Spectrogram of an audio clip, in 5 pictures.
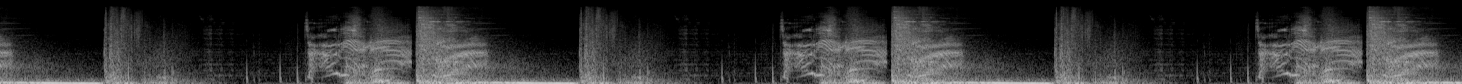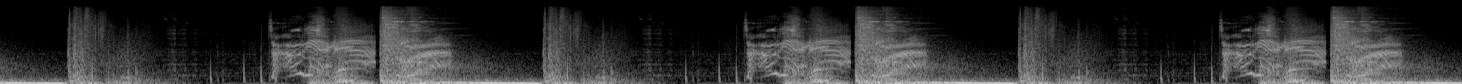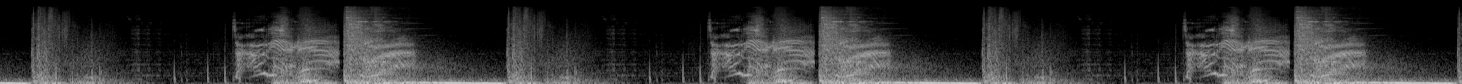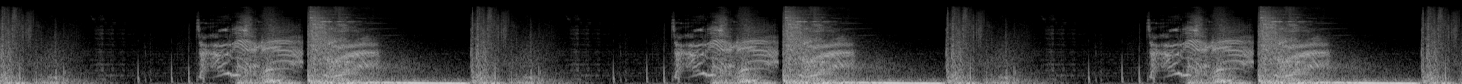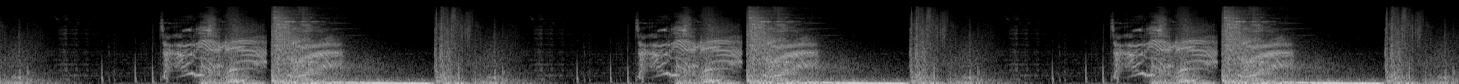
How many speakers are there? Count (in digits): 0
